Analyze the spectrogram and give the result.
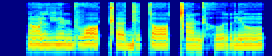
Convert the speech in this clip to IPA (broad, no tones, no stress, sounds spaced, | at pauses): ɾ ɔ̃ lʲ vʲ ũ ɖ v ɔ ǁ œ ɡʲ ə t ɔ ǀ ã ɖ h u r ɾʲ ũ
